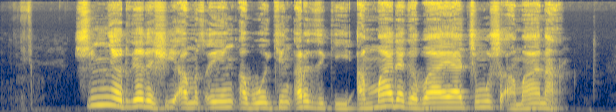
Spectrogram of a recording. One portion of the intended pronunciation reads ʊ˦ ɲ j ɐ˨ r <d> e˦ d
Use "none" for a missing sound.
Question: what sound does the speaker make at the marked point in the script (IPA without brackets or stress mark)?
ɡ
